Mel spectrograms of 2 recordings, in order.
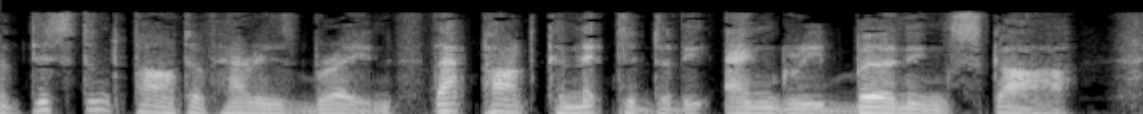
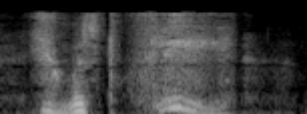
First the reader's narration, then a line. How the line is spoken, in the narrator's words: whispered Professor McGonagall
